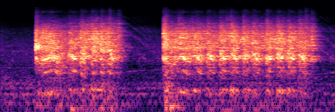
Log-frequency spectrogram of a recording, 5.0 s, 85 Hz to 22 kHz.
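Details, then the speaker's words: LS-swapped Fox-body: two cranking bursts of about 1.5 s each that never catch; crank no start because the fuel pump got no power from the PCM after wiring cuts, later fixed by wiring the pump straight. "so something I cut did not like so I just won't have him wired it straight that's just for the fuel pump now I can hear it kick on"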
